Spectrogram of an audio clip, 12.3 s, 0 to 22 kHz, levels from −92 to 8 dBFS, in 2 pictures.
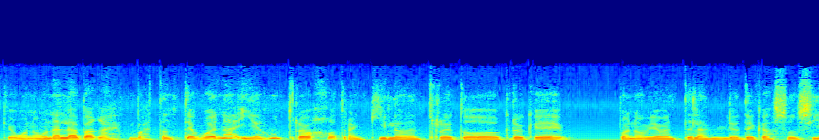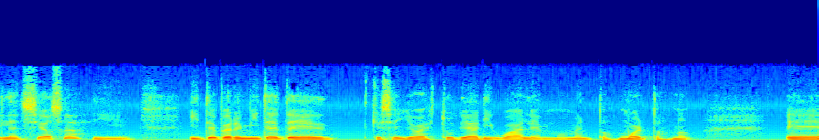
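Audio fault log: Throughout: mains buzz, a steady raspy hum sitting about 25 dB under the speech. It's built on 60 Hz, with sharp spikes landing twice per mains cycle, so the harmonics stack up into the kilohertz range and give it that gritty edge rather than a smooth tone.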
